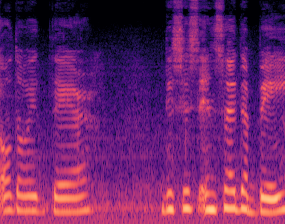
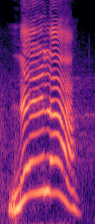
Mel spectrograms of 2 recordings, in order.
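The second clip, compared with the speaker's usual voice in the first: calling out a name; 11 semitones higher than usual. Real, not acted. Calling the escaping dog.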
